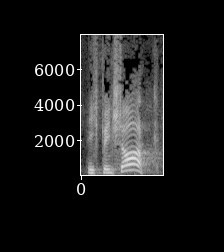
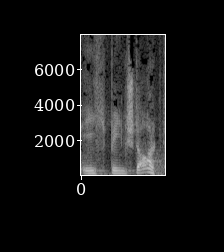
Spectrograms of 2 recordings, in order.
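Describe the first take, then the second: First: Loud, forceful declaration; strong, ringing declaration of faith; emphatic proclamation. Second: Low, soft declaration of faith; subdued, lower-pitched affirmation; quiet assurance. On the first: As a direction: proclaim it boldly, slamming STARK. Proclaims the weak person's declaration. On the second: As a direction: say it softly, as a settled truth. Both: Acted.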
